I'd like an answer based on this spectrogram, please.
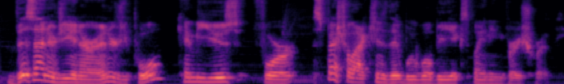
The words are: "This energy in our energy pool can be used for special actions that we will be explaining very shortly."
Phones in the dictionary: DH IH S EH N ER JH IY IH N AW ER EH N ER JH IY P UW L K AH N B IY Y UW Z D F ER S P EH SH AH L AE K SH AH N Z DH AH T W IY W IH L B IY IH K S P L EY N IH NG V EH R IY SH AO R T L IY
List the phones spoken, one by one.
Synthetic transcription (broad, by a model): DH IH S EH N ER JH IY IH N AW ER EH N ER JH IY P UW L K AH N B IY Y UW Z D F ER S P EH SH L AE K SH AH N Z DH AH T W IY W IH L B IY IH K S P L EY N IH NG V EH R IY SH AO R T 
